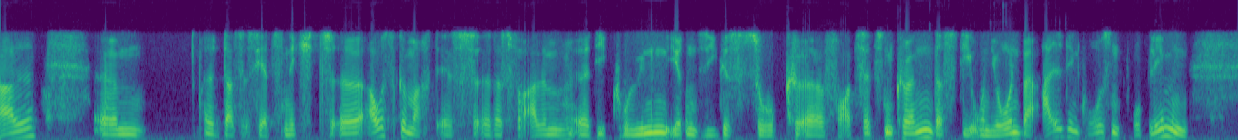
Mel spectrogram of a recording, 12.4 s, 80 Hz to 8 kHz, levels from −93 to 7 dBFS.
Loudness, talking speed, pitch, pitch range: -21 LUFS, 110 wpm, 110 Hz, 105-125 Hz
